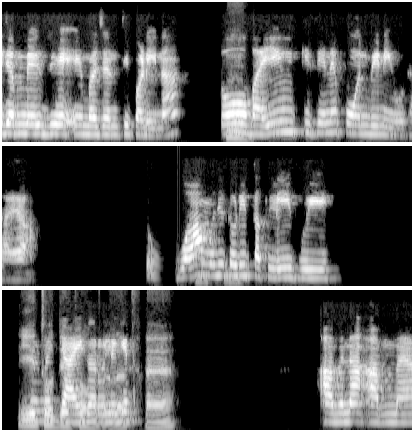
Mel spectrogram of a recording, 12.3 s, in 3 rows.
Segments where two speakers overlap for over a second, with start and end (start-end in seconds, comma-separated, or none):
8.4-9.6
